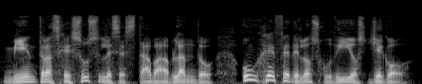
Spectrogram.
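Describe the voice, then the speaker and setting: A man narrating a Bible reading in an expressive storytelling manner. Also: low-pitched, normal speed. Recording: music bed behind voice. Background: guitar music.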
